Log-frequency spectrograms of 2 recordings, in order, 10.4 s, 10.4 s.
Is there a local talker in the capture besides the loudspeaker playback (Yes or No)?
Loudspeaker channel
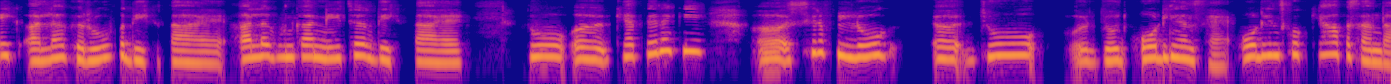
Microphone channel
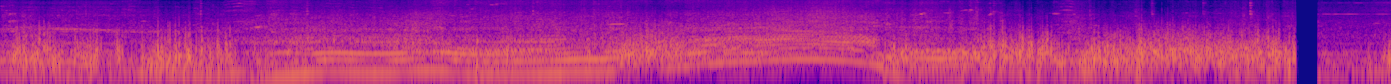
No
